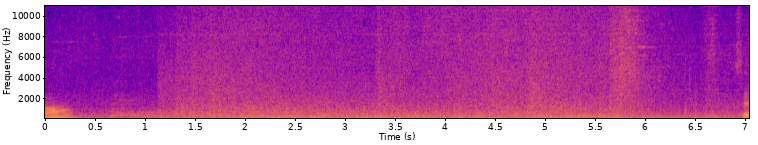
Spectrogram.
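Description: Magic bolts crash down with a rushing roar.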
